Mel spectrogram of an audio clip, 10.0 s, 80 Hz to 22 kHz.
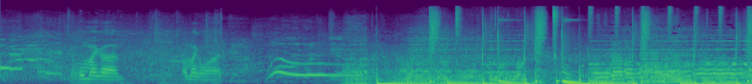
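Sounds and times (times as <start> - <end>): low bass music: 4.6 - 10.0.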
